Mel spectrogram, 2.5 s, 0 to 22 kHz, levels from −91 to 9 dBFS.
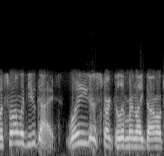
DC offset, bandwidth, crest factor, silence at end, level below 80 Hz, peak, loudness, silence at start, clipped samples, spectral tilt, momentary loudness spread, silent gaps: under 0.1%; 4.1 kHz; 14 dB; 0 s; -56 dBFS; -4 dBFS; -17 LUFS; 0 s; under 0.1%; -9.5 dB/octave; 5 LU; none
